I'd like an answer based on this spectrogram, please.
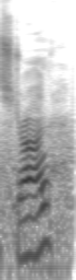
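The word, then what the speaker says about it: Strachan: some of the names strawn s-t-r-a-c-h-a-n is one of the hardest is it a n or e-n it's one of the two but either way it's pronounced strawn there's also rotsusvilles or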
